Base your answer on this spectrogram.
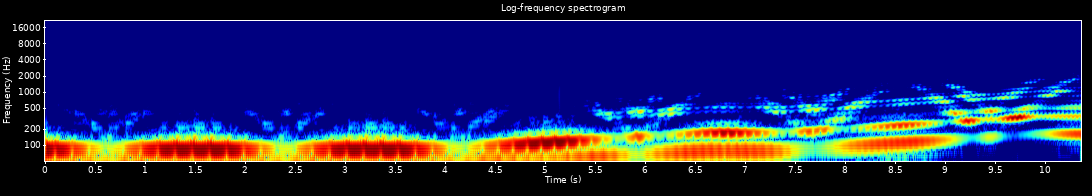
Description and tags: SCIFI SPACESHIP 01
This was a bit like a test to see how Elektrostudio's Model Pro (Moog Prodigy VST Freeware) works and sounds its pretty cool.
alien, scifi, ship, space, star, vehicle, wars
